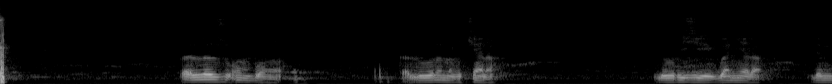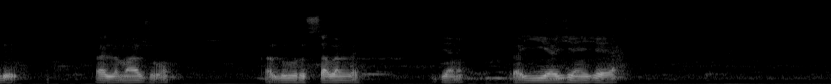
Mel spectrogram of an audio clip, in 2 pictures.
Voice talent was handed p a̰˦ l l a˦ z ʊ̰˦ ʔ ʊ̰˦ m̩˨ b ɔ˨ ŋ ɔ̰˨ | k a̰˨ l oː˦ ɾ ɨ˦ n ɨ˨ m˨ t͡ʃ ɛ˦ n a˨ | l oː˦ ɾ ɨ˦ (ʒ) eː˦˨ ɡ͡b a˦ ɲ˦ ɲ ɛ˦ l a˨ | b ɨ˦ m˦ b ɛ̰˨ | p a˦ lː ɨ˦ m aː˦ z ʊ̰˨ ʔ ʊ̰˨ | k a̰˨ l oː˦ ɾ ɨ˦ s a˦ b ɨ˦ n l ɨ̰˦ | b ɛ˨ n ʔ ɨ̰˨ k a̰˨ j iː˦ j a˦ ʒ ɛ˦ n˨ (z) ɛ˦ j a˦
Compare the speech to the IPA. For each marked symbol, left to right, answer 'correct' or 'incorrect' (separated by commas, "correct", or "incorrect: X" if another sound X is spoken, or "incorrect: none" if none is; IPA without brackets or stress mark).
correct, incorrect: ʒ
